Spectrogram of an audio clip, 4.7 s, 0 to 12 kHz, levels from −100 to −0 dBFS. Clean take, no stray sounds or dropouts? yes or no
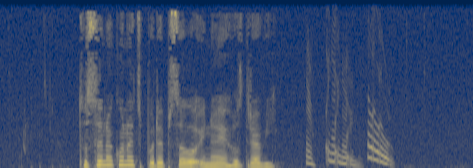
no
